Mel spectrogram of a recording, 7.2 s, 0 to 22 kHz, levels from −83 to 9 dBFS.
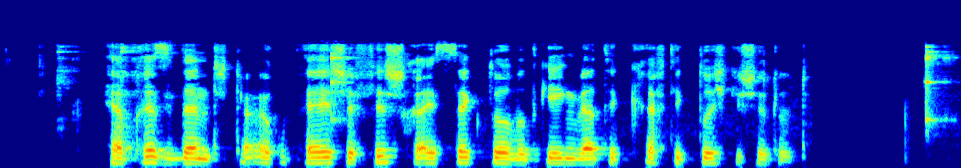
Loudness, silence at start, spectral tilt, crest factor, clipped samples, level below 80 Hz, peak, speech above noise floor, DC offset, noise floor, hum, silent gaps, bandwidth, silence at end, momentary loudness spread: -20 LUFS; 0.45 s; -3.5 dB/octave; 18 dB; under 0.1%; -60 dBFS; -2 dBFS; 68 dB; under 0.1%; -88 dBFS; none; none; 8 kHz; 0.1 s; 8 LU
